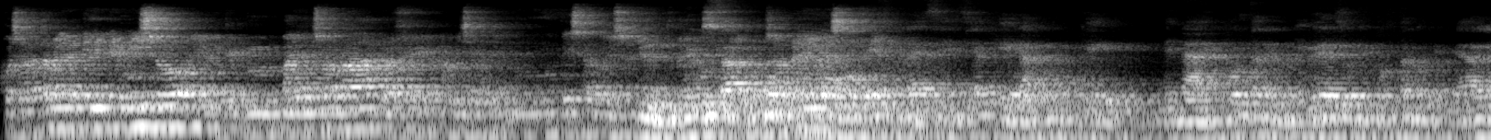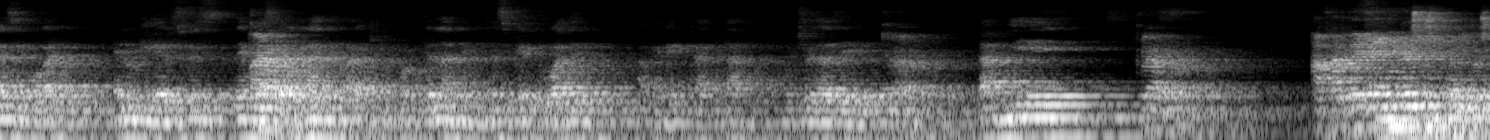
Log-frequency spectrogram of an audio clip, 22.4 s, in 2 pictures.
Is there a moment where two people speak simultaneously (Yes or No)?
Yes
